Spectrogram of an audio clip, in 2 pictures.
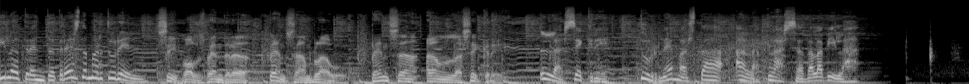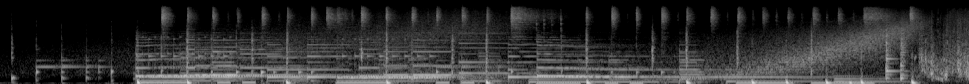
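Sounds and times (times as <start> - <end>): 
speech: 0.0 - 8.7
bright musical sting with a steady bass: 11.1 - 18.5
water splashing and bubbling: 18.4 - 19.3.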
